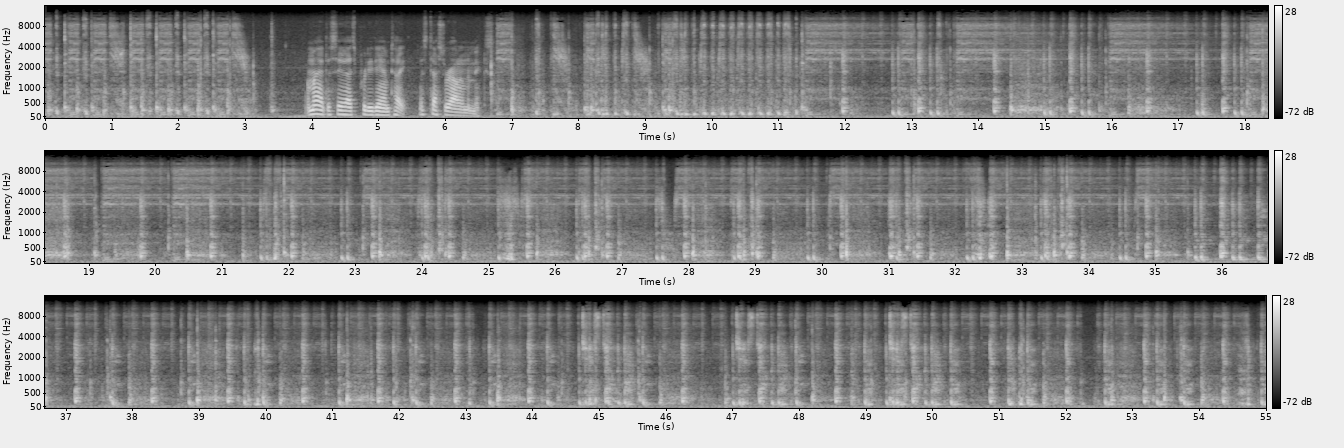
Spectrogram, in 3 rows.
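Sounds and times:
record scratching: 0.0 - 3.2, 6.2 - 55.0
drum-heavy dance track: 6.8 - 55.0.

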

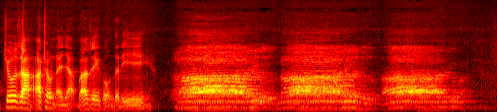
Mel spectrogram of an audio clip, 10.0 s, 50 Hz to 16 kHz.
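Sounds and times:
chanting on a steady pitch: 3.4 - 9.6.

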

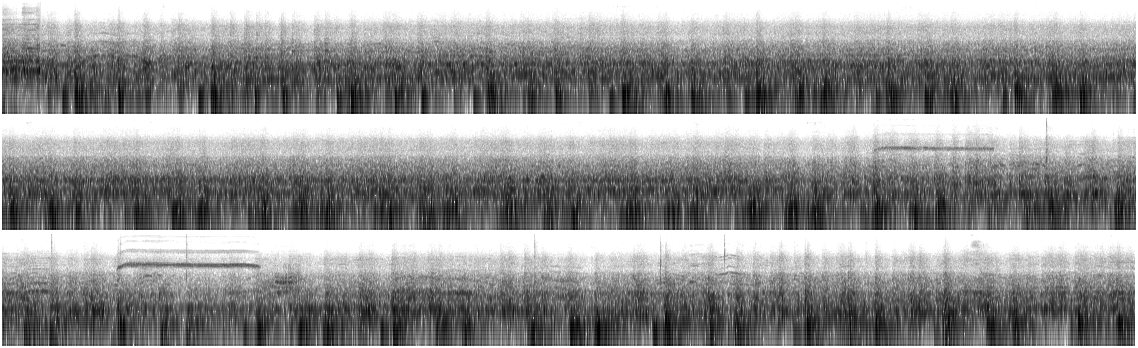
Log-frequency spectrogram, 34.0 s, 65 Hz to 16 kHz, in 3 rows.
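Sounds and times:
drum-led procession music: 0.0 - 34.0.

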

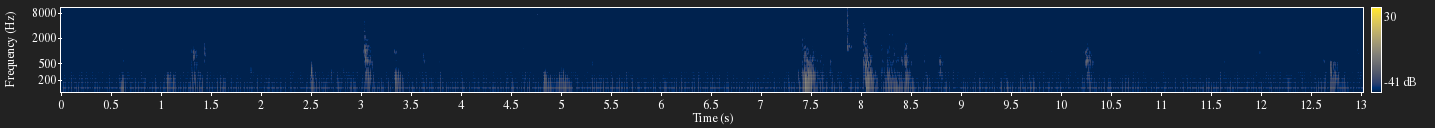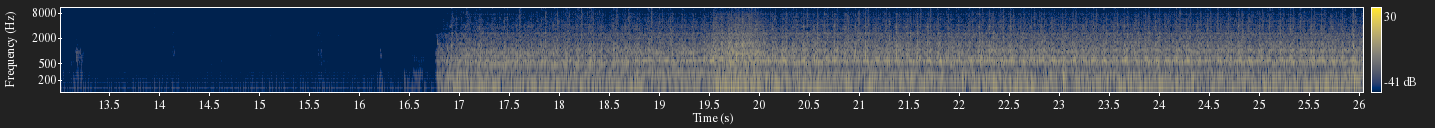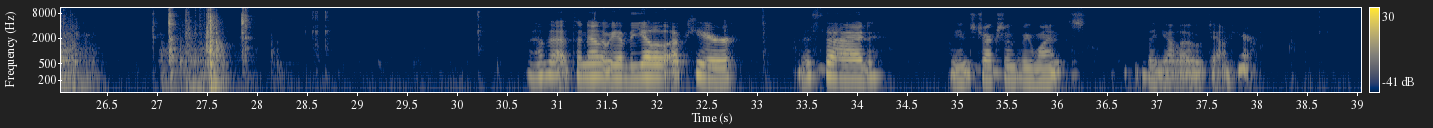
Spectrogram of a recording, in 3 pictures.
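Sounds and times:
sewing machine running: 16.8 - 26.5.

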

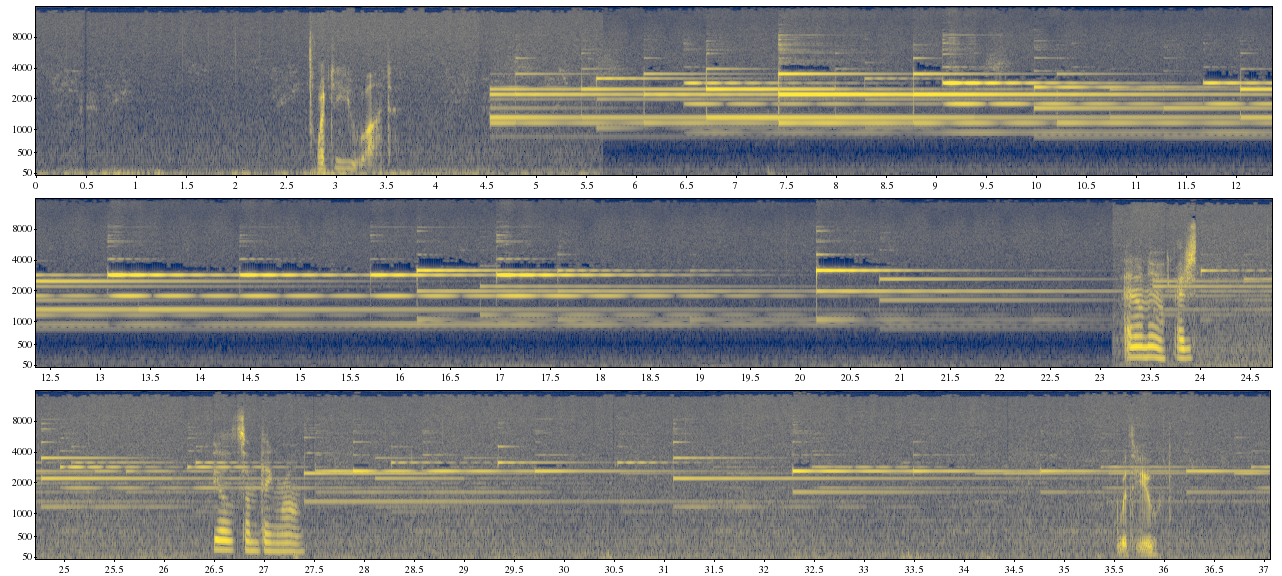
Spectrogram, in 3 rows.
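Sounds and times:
metal chimes ringing: 4.4 - 37.0.

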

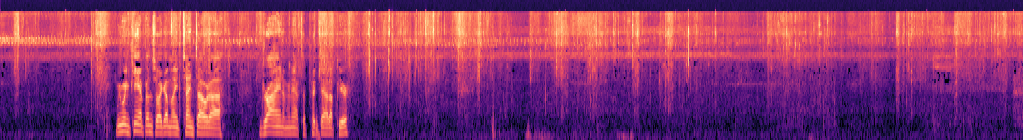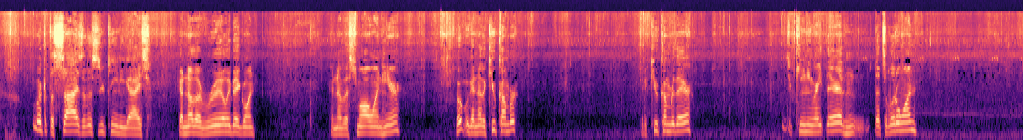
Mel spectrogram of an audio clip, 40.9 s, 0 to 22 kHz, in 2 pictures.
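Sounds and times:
faint outdoor background hiss: 0.0 - 40.9
footsteps through grass: 0.0 - 40.9
high-pitched insect drone: 6.9 - 21.1.

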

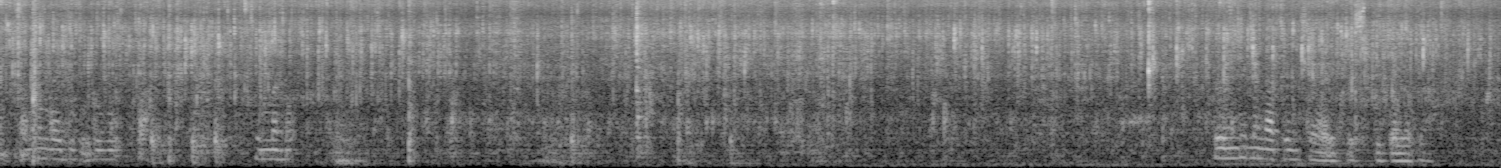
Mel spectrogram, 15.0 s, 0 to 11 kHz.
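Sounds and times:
chicken sizzling in a wok: 0.0 - 15.0
tongs scraping and clicking on pan: 1.4 - 2.5, 3.6 - 8.6.

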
